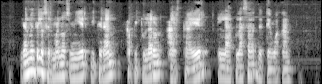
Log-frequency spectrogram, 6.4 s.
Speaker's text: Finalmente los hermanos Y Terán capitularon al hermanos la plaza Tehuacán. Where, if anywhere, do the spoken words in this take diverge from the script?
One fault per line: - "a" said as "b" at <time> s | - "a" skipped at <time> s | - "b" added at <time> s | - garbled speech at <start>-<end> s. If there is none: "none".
- "Mier" added at 1.4 s
- "hermanos" said as "caer" at 3.6 s
- "de" added at 5.1 s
